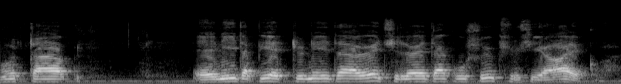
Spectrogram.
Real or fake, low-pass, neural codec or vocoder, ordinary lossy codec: real; 19.8 kHz; none; MP3, 48 kbps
